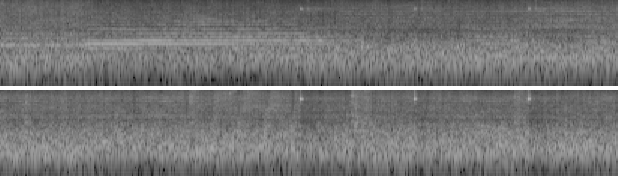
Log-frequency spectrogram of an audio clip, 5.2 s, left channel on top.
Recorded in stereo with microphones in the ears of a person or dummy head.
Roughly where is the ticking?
Right.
